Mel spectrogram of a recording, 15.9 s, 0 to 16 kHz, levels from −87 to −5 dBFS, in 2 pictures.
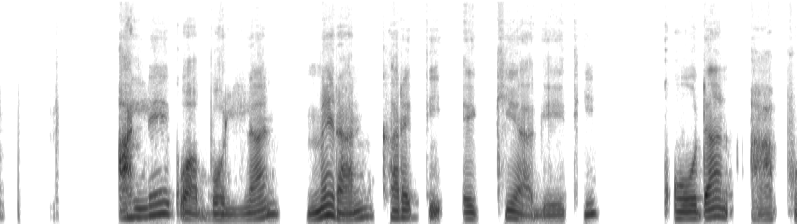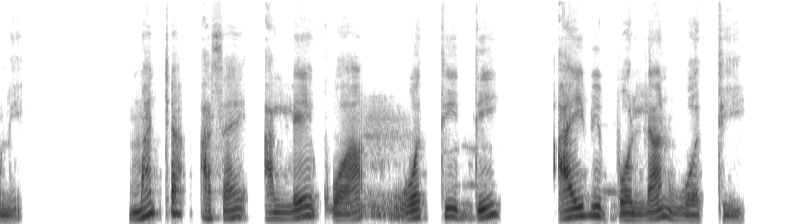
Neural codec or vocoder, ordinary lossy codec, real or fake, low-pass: none; Opus, 32 kbps; real; 14.4 kHz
